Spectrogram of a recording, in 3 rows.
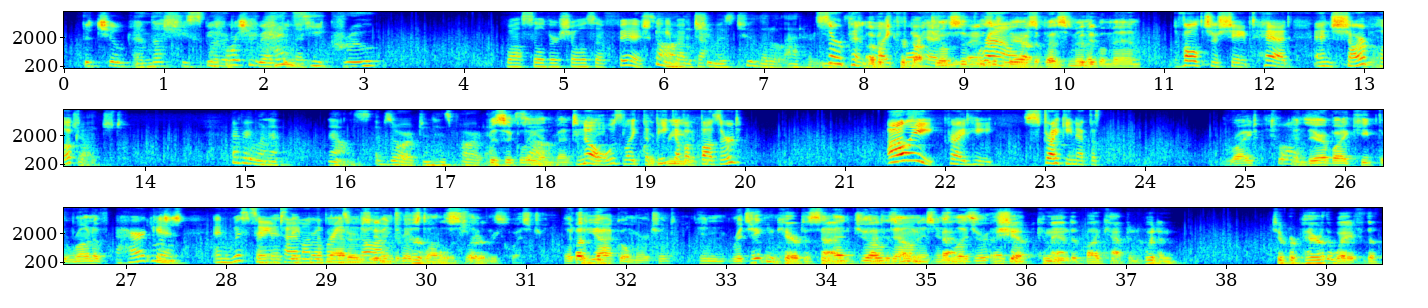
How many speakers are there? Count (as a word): seven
